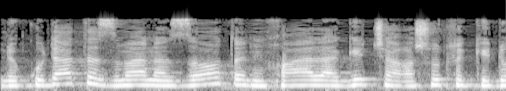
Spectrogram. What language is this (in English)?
Hebrew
